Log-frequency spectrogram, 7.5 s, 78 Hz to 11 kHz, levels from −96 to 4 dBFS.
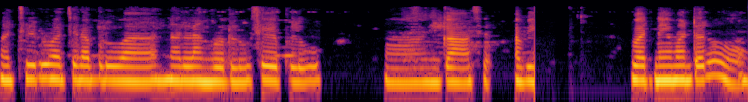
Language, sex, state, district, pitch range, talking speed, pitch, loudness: Telugu, female, Telangana, Karimnagar, 210-230 Hz, 80 wpm, 225 Hz, -16 LUFS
